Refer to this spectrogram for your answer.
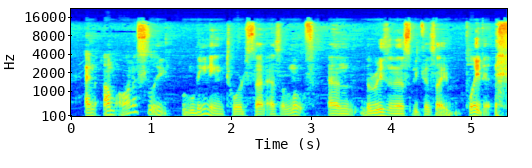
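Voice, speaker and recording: A man with a fairly low pitch and ordinary pitch variation over noticeable background noise. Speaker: chess streamer. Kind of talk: live stream commentary. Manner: fast; halting, many fillers.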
